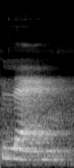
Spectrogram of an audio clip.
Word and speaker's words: LAMB: Next picture है LAMB लैम्प, तो उसमें भी हमारा जो B है वो साइलेंट है।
